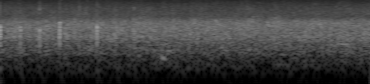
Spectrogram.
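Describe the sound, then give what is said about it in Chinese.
Applause from a church audience thanking Sunday school teachers, staff and mentors: steady, even clapping throughout, with a few louder individual claps standing out near the beginning. “请你起身给我们一掌声”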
